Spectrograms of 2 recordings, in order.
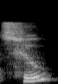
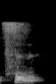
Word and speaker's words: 子: I know people pronounce it like Tzu sometimes, but it's actually Zi. Whatever romanization system you use, it's supposed to sound the same, like the original Chinese.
